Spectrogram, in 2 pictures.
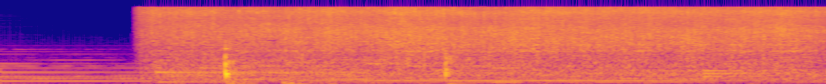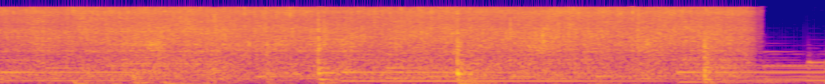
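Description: Thin-sliced pork belly in gochujang chili sauce sizzling loudly as it is stir-fried in a nonstick frying pan, with a few sharp knocks of the spatula against the pan. The sizzle starts suddenly just under a second in and cuts off at the end.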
